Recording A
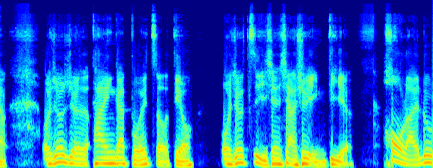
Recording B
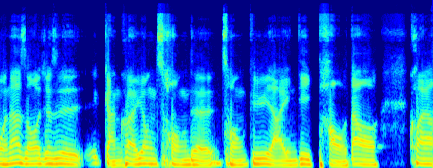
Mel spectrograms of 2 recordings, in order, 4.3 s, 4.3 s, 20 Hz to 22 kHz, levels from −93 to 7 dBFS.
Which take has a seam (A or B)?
A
